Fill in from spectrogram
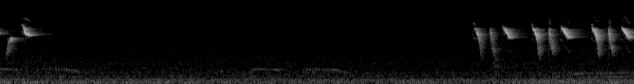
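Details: Bar-winged prinia in a new cage gives one sharp high note, stays quiet for several seconds, then bursts into a fast string of bright, piercing chirps repeated about three times a second.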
